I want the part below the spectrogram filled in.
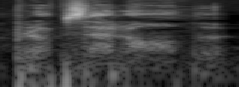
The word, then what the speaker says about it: Plopsaland: Pardon, comme un pot de Sealand. – Ah, Plopsaland. Ouais, Plopsaland, j'avais du mal à prononcer, ce que je l'ai jamais dit avant.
